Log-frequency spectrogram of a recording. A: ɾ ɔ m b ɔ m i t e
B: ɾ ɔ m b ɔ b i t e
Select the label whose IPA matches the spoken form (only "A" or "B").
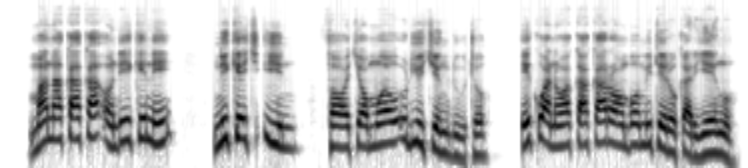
A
